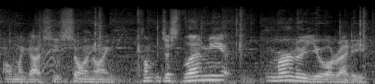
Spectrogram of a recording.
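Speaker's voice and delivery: normal talking voice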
